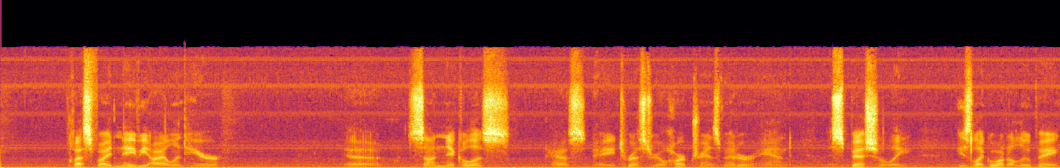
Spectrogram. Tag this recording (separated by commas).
Speech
